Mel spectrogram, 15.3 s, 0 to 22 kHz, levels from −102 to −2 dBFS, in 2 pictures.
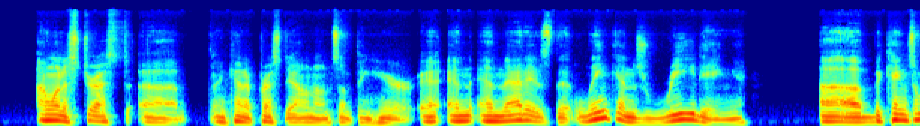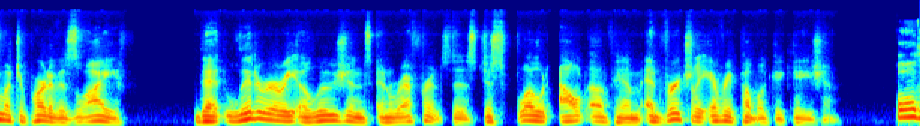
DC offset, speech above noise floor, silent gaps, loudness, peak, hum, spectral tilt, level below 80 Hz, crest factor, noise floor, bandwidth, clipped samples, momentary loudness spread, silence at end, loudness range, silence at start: under 0.1%; 60 dB; none; -26 LUFS; -8 dBFS; none; -7.5 dB/octave; -60 dBFS; 18 dB; -85 dBFS; 11 kHz; under 0.1%; 10 LU; 0 s; 3 LU; 0.3 s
